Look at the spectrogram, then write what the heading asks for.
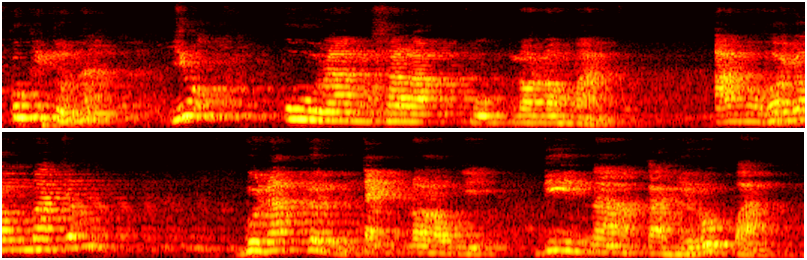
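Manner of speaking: high, deliberate youth-rally oratory; rousing speech. Shown as a demonstration. Speaker urging young people to use technology, rousing oratory. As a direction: open high and urge the audience on.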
